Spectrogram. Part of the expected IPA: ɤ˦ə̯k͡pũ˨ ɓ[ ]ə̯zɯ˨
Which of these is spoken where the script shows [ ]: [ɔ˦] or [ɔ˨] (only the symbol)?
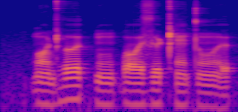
ɔ˨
